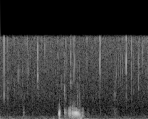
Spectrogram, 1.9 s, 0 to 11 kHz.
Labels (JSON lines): {"label": "biophony, low growl", "recorder": "SoundTrap 300"}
